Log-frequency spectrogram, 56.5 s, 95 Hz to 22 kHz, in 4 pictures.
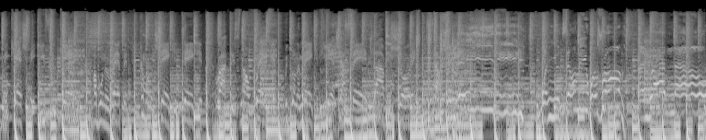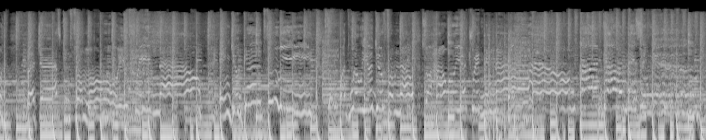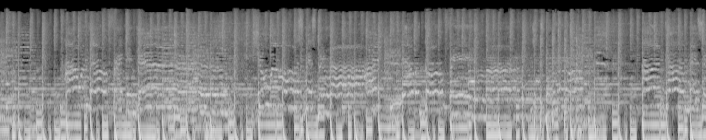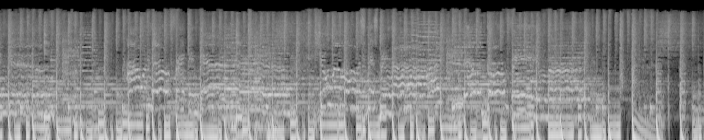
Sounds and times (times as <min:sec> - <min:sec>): Pop music: 0:00.0 - 0:56.4.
